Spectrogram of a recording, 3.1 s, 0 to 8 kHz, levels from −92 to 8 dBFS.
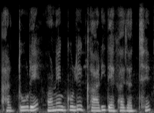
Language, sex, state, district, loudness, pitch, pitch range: Bengali, female, West Bengal, Kolkata, -29 LUFS, 225 Hz, 200-240 Hz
